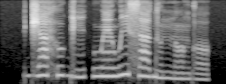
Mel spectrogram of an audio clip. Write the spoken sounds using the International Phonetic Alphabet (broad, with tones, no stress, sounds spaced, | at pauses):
d͡ʒ a˦ h u˦ ɡ i˧ | w ɛ̃˧ w i˦ s a˧ d ũ˨ n ɔ̃˨ ɡ ɔ˨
